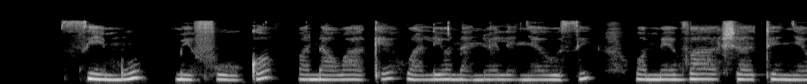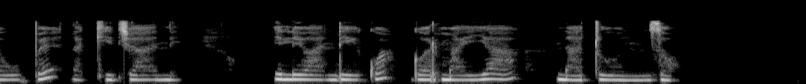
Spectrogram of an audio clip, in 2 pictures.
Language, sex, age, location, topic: Swahili, female, 18-24, Kisumu, government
